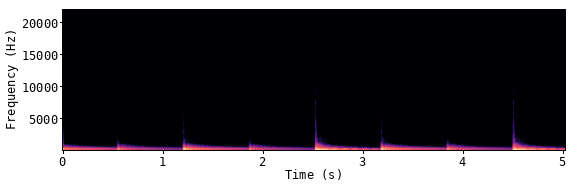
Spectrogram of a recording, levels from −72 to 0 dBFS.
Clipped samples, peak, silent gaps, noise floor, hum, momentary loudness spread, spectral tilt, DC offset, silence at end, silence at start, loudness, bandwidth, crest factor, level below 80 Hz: under 0.1%; 0 dBFS; none; -40 dBFS; none; 20 LU; -12.5 dB/octave; under 0.1%; 0 s; 0 s; -21 LUFS; 2.3 kHz; 20 dB; -46 dBFS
